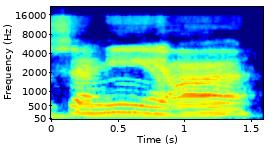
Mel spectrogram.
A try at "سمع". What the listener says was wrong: That's too long. Sami'a. If you said Sami'a, there would have been a ya here, like Sami'a. So Sami'a.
